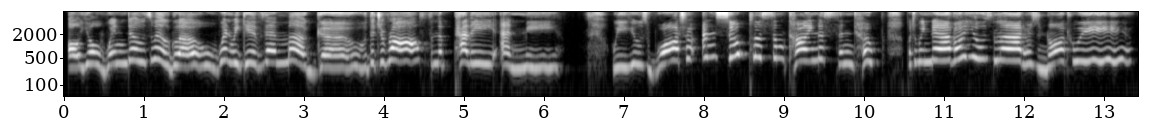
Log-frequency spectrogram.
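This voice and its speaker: Woman as a jaunty storybook monkey, high and bouncy. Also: slow pace. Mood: proud, jolly. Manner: chanting bouncy rhymes, exclamatory. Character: skinny, jaunty, eager dancing monkey window cleaner.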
